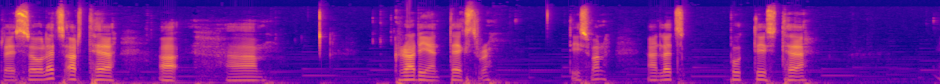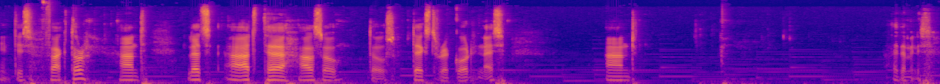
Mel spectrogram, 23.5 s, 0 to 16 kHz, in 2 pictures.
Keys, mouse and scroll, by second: 10.6-23.5 middle drag, 16.7 ctrl+t, 17.7-23.5 drag.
